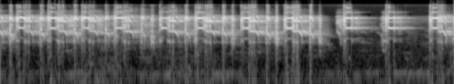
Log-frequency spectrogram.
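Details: Partridge giving harsh, rasping notes in a dense, uneven series, several per second, with a brief pause before short bursts resume.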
